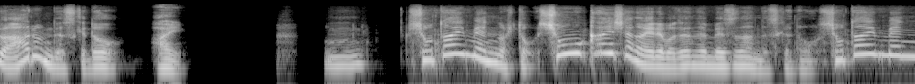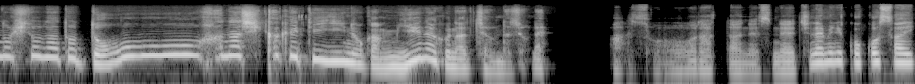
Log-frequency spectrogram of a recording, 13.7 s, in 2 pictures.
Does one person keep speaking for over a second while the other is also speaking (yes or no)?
no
